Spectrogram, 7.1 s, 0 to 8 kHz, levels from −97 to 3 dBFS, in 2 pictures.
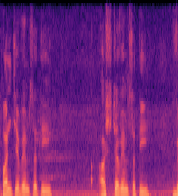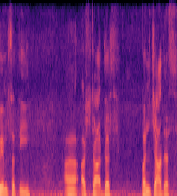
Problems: constant background noise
